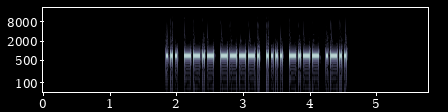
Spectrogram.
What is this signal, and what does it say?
Morse code, heard as a keyed tone, about 34 wpm, 700 Hz. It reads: SQ9HYL
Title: DXCC-100 Call Signs - 6 Characters - 35wpm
